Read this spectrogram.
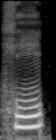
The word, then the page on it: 虎: hǔ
